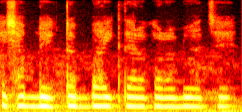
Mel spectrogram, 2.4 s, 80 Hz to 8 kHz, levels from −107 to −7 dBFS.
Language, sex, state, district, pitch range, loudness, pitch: Bengali, female, Tripura, West Tripura, 230-245 Hz, -16 LUFS, 235 Hz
